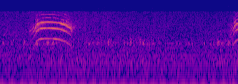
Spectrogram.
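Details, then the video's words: Great kiskadee, a Latin American bird known in Brazil as Bem-te-vi: one loud, arched, harmonic-rich note lasting about half a second, a long quiet pause, then another note beginning as the clip ends. "Great Kiskadee Bird Singing (Bem te vi)"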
